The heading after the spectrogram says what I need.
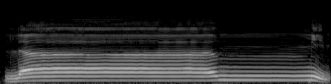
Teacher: الحكم هنا إدغام شفوي، يعني ندغم الميم في الميم فيصير النطق بميم مشددة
